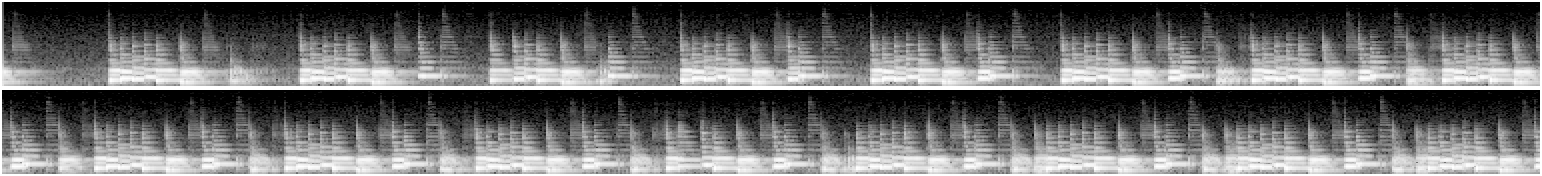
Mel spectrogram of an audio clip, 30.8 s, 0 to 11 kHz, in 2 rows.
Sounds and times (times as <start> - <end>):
Sampler: 1.0 - 30.7.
